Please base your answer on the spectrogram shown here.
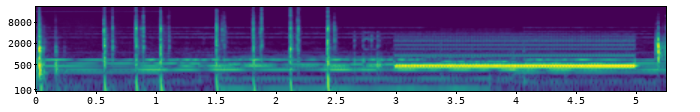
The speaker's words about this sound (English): Dial the number.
